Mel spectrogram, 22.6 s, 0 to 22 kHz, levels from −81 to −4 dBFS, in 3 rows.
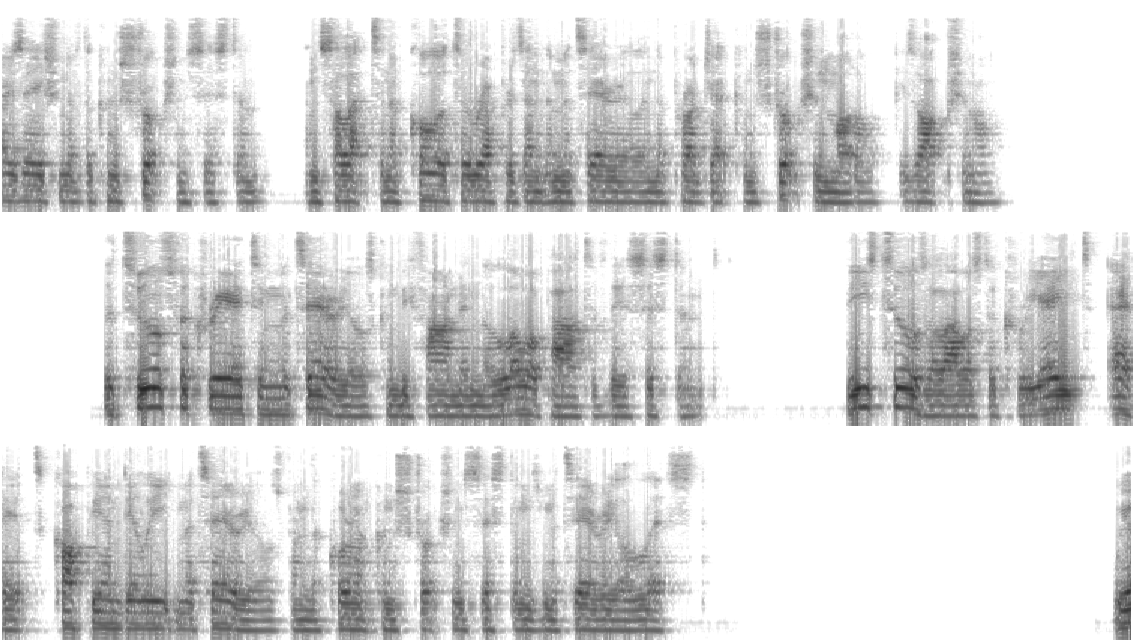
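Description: Throughout the clip, planar audio is read as interleaved. Each 10.88 ms block stores left samples, then right, but is played as alternating pairs. Every block replays twice at double speed. At these short blocks, the sound becomes a robotic buzz near 92 Hz, without a clear octave shift.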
